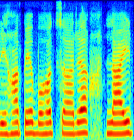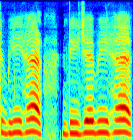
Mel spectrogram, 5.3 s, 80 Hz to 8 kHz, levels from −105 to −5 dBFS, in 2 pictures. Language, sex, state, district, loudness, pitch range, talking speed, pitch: Hindi, male, Jharkhand, Deoghar, -17 LUFS, 225-245 Hz, 110 wpm, 230 Hz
